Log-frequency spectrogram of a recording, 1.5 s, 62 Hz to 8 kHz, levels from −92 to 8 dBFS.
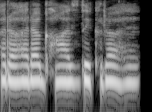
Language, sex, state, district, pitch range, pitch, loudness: Hindi, female, Chhattisgarh, Korba, 230-240 Hz, 235 Hz, -13 LUFS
